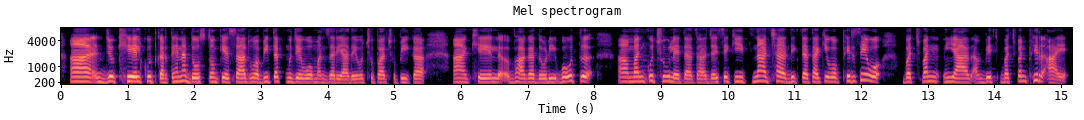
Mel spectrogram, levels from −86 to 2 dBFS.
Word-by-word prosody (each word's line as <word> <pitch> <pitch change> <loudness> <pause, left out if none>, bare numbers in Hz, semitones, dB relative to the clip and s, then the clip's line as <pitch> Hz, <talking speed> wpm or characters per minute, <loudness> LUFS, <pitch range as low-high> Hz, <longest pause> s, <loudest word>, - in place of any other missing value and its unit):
अ, 235 -1 +7
जो 220 +4 +4
खेलकूद 245 -1 +6
करते 205 0 0
हैं 235 - -1
ना, 270 +2 +2
दोस्तों 215 0 0
के 215 -2 +4
साथ 205 0 +1
वो 210 - -2
अभी 205 +3 0
तक 235 - +2
मुझे 215 -1 +1
वो 195 0 +1
मंज़र 185 -1 -3
याद 170 -1 -1
है, 175 - 0
वो 185 +1 -4
छुपा 195 0 -3
छुपी 190 +1 -5
का 190 -1 +2 0.5
अ, 205 0 +1
खेल 200 0 +1 0.2
भागा-दौड़ी 200 -2 -1
बहुत 235 - 0
अ, 230 - -1
मन 240 +1 0
को 275 - +1
छू 250 0 -3
लेता 195 -5 0
था। 185 -1 -2
जैसे 205 +5 -1
कि 235 +4 -4
इतना 240 +3 -1
अच्छा 245 -1 +1
दिखता 215 0 -1
था 215 - +2
कि 210 +4 -3
वो 225 -1 +1
फिर 260 -1 -1
से 310 +6 -1
वो 260 -4 +2 0.4
बचपन 230 +2 -2
याद 200 -4 +1
अ, - - -8
बिच 210 +4 -2
बचपन 215 +5 -3
फिर 295 -2 -1
आए 185 -3 -2
215 Hz, 195 wpm, -21 LUFS, 195-235 Hz, 0.5 s, अ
